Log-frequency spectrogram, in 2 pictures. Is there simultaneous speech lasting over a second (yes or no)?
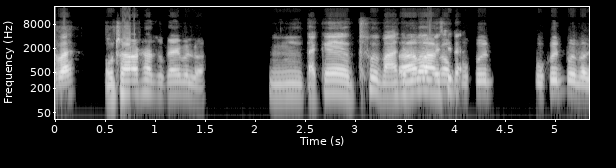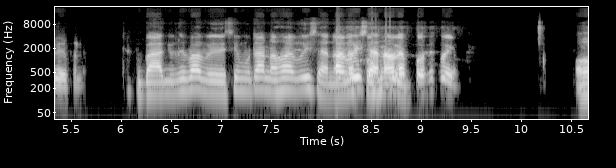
no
